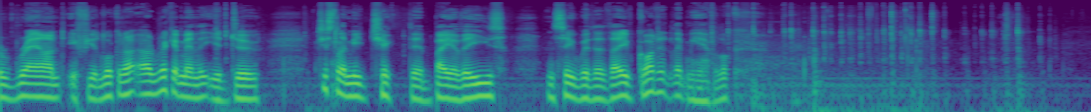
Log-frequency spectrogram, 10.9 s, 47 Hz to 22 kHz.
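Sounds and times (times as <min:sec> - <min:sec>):
speech: 0:00.0 - 0:07.7
typing on a computer keyboard: 0:07.1 - 0:10.6.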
